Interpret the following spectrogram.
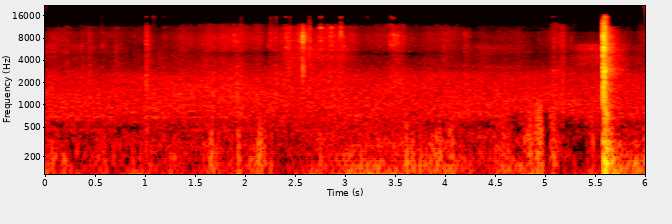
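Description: Travel trailer's rear access door pushed shut, landing with one sharp bang near the end.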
